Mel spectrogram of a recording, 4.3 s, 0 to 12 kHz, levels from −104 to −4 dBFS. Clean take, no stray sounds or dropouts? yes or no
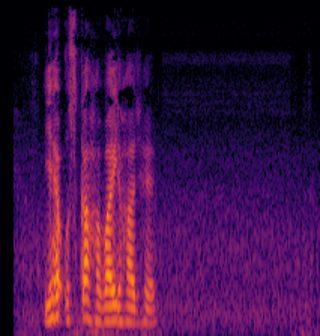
yes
